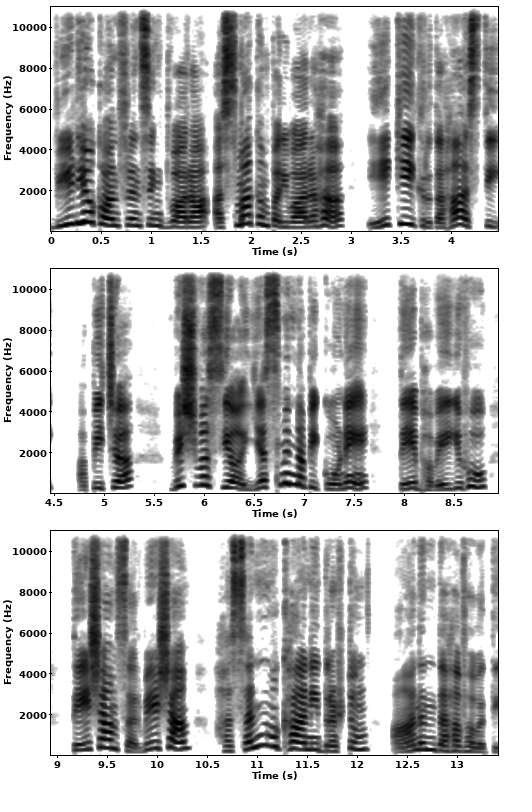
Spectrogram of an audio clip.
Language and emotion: Sanskrit, happy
